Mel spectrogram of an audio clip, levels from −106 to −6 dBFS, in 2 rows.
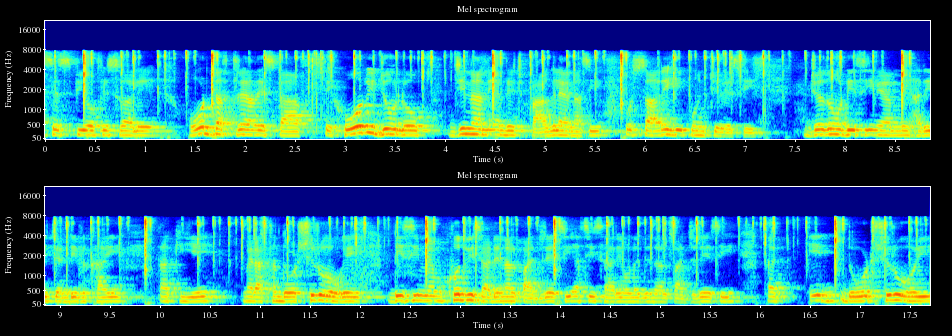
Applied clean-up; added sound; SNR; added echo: none; Computer keyboard; 0 dB; none.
